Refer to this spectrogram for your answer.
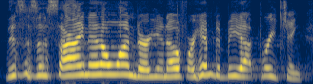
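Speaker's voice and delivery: loud, high fervent preaching. Acted. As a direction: preach it with full fire. Preaching at full force.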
